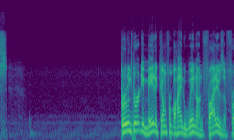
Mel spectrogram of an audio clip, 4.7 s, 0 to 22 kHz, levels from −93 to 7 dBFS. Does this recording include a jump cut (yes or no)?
no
